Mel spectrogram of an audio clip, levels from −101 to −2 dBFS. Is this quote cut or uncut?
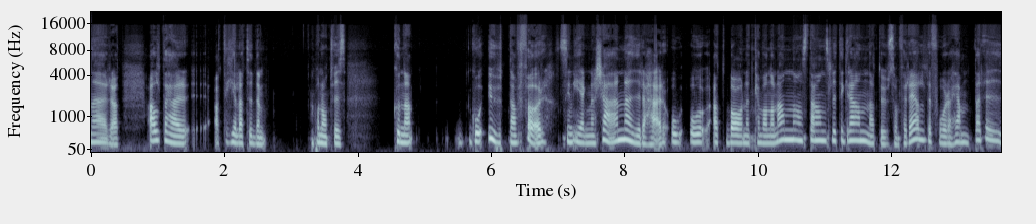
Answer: uncut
